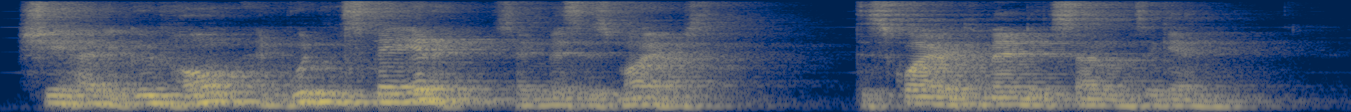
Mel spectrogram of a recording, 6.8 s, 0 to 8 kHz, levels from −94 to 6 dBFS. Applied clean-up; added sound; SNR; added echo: none; none; none; reverberation time 1.1 s.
